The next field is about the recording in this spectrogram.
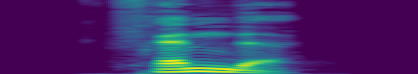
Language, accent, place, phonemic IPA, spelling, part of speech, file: German, Germany, Berlin, /ˈfʁɛmdə/, Fremde, noun, De-Fremde.ogg
- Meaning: 1. female equivalent of Fremder: female stranger; female alien, female foreigner 2. foreign land 3. inflection of Fremder: strong nominative/accusative plural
